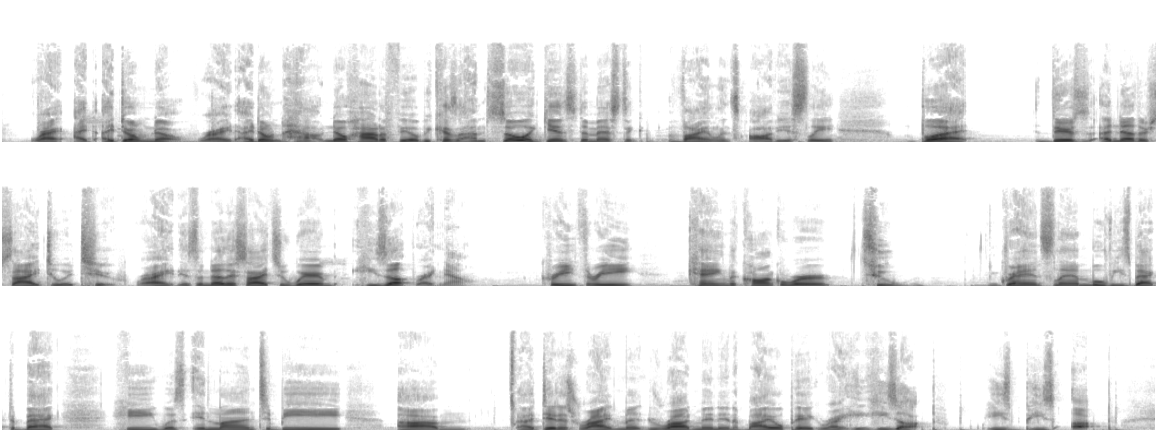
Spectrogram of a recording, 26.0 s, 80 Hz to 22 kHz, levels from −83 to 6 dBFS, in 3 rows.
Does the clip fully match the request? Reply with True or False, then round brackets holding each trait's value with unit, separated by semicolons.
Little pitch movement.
False (4.0 semitones)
